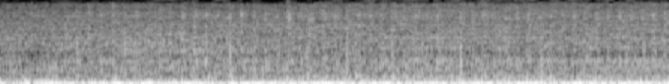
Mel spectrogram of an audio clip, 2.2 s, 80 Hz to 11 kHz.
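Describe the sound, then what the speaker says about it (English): A BMW 1 Series with a resonator-deleted exhaust idles while warm, a low, steady, even burble that stays close and fairly quiet throughout the short stretch, with no other sounds. "this is what it sounds like idling."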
